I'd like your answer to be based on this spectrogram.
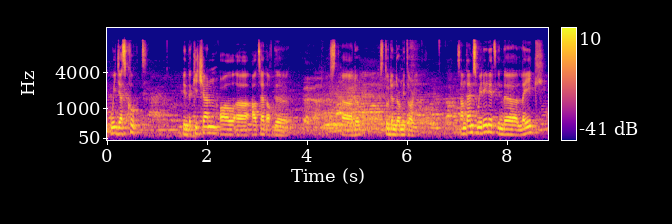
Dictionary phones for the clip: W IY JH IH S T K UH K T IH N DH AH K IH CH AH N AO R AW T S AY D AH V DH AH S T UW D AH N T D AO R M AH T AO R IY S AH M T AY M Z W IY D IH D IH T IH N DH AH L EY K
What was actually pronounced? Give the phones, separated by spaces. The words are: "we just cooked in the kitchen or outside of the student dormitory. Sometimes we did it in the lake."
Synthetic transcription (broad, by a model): W IY JH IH S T K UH K T IH N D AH K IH CH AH N AO L AW T S AY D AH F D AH S T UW D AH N D AO R M AH T AO R IY S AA M T AY M S W IY D IH D IH T IH N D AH L EY K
